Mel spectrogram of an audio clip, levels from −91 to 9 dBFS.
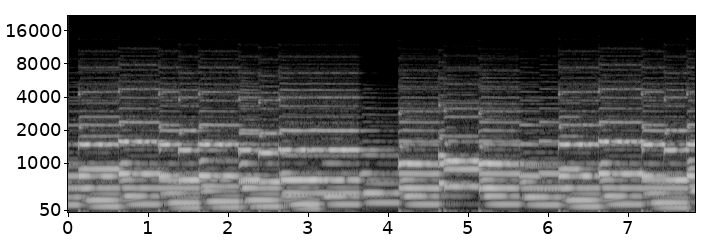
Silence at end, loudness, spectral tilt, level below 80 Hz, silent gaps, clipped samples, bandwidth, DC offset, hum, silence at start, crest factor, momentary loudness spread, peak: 0 s; -19 LUFS; -7 dB/octave; -50 dBFS; none; under 0.1%; 11 kHz; under 0.1%; none; 0 s; 14 dB; 4 LU; -4 dBFS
